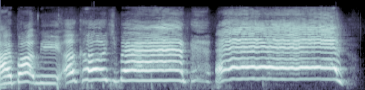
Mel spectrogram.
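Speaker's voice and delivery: very high, very slow, thrilled, excited voice. Showing off a new bag bought for oneself: excited exclamation. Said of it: "Sorry, I got too excited".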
